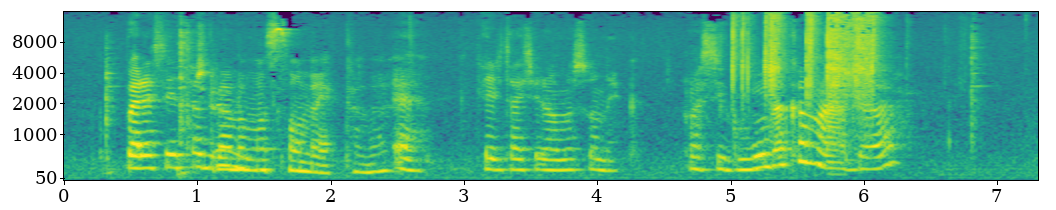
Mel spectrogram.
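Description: A young girl talks with animation, close by.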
